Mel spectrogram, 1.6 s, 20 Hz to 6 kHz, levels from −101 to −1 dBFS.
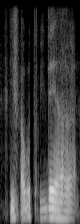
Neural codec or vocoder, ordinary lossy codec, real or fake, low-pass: codec, 16 kHz in and 24 kHz out, 0.4 kbps, LongCat-Audio-Codec, four codebook decoder; none; fake; 5.4 kHz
